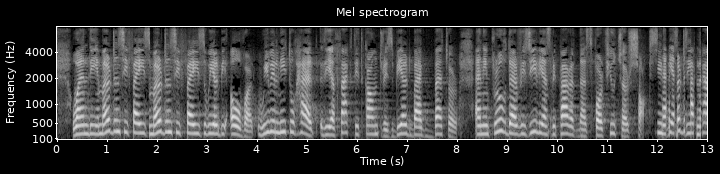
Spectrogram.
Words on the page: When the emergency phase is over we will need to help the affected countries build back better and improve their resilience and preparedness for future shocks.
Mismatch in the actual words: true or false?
true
